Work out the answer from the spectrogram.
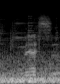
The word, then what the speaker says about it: Mesa: She says it is pronounced Mesa. So I would say, and the mayor and everyone else who works for the city of Mesa, we would say Mesa.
